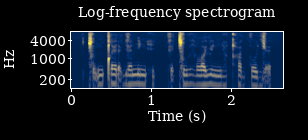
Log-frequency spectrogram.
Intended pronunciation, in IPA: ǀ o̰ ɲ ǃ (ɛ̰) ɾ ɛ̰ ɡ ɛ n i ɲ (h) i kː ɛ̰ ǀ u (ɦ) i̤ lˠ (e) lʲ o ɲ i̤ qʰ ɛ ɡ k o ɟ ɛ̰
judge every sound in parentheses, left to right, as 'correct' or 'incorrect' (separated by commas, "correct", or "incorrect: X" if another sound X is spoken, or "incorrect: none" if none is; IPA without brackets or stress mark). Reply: incorrect: ɛ, correct, correct, incorrect: ɨ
